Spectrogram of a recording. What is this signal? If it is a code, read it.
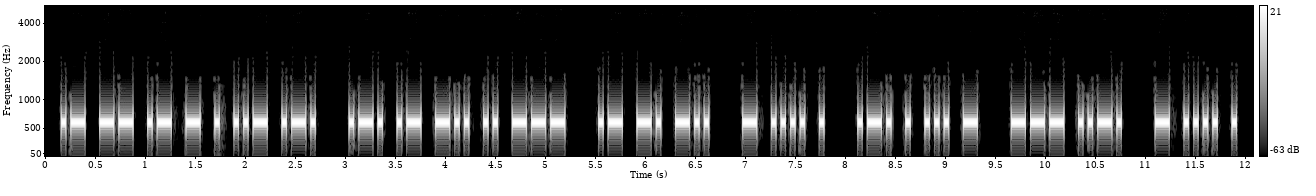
Morse code, heard as a keyed tone, about 25 wpm, 600 Hz. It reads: AMATEUR RADIO AND THE REST OF THE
